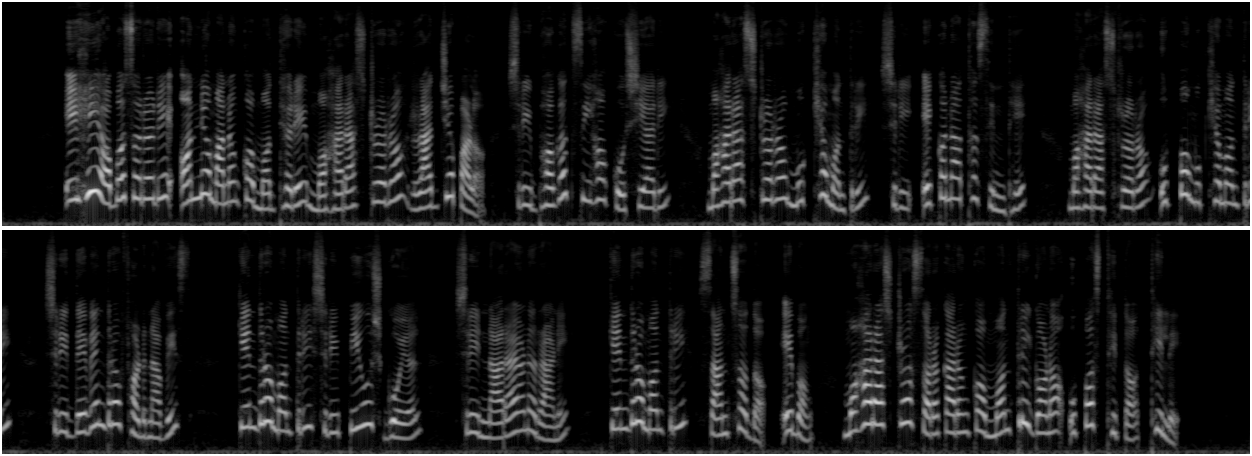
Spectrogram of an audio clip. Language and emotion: Odia, neutral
